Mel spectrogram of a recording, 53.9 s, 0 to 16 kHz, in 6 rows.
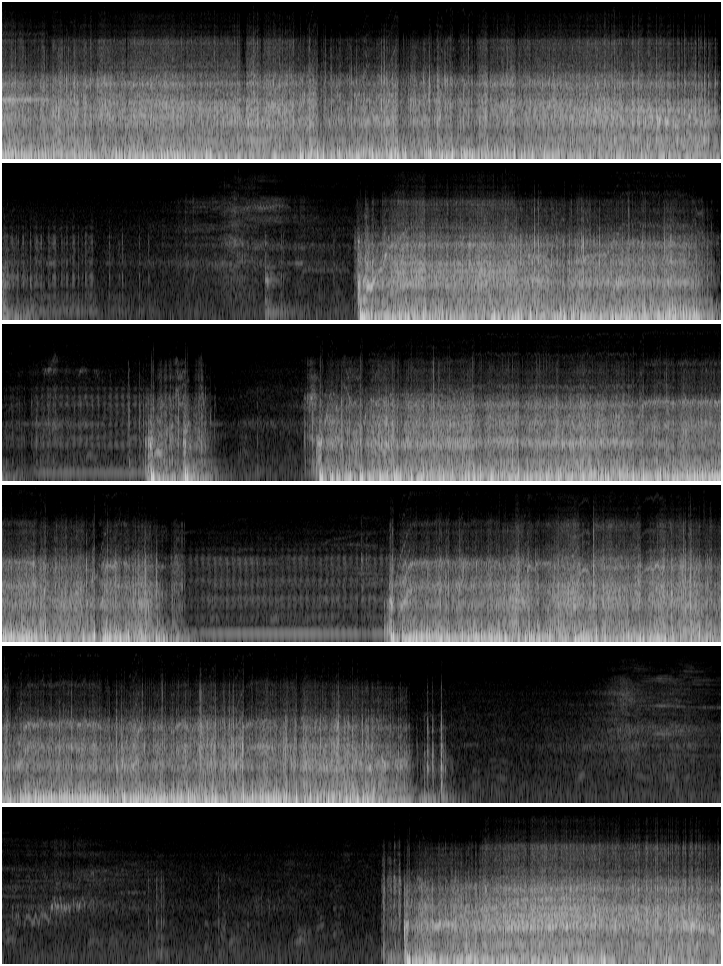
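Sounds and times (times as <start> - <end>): rc car motor rumbling: 0.0 - 42.0, 42.6 - 48.7, 49.6 - 53.9
faint low hum: 28.4 - 53.9.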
